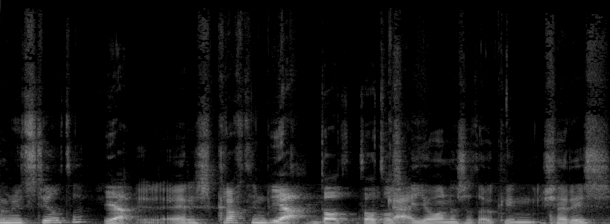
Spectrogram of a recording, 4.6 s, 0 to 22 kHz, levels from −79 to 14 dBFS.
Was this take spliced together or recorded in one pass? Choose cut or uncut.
cut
